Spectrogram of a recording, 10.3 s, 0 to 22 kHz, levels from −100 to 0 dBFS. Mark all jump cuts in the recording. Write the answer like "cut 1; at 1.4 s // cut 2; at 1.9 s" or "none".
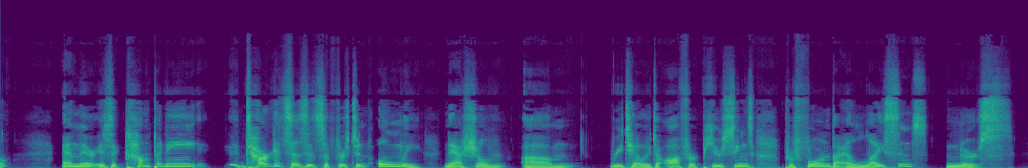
none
